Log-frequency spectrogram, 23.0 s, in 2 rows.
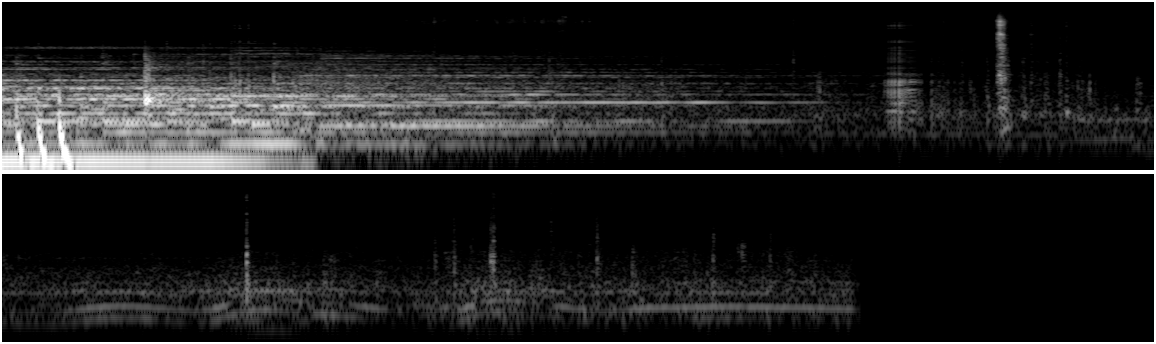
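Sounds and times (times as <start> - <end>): vehicle engine humming: 0.0 - 20.1.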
